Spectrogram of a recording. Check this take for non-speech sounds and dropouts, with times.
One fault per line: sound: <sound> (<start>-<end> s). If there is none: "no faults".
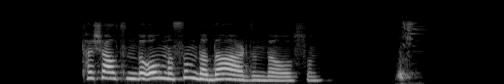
sound: whoosh (3.9-4.3 s)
